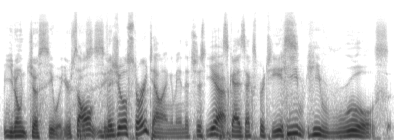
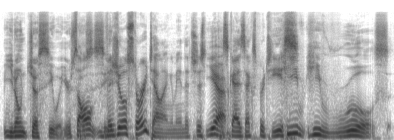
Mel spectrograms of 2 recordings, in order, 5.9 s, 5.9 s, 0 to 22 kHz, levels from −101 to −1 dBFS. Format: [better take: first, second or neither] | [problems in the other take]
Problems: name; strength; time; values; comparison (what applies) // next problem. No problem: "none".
second | muffled; very; fading above 2 kHz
